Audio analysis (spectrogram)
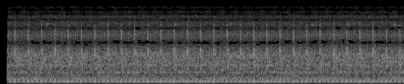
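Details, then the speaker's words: Mazda petrol engine at idle after a dealer lifter job: loud, steady knock-tick about two and a half times a second, louder once warm, absent before the job; cause unknown. "what it sounds like after I got the car back from the Mazda dealer. Once it warms up, it gets louder. It wasn't like that before."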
